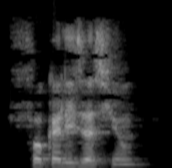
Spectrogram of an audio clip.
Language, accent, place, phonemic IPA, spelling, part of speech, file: French, France, Lyon, /fɔ.ka.li.za.sjɔ̃/, focalisation, noun, LL-Q150 (fra)-focalisation.wav
- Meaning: 1. focalization 2. focusing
